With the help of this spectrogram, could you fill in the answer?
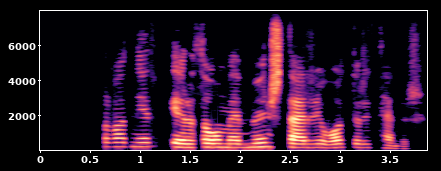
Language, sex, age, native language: Icelandic, female, 50-59, Icelandic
